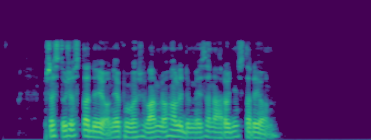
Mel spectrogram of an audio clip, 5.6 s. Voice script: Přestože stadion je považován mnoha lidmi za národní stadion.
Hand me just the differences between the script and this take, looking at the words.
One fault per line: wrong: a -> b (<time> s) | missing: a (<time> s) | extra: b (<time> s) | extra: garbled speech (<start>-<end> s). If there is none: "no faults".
no faults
